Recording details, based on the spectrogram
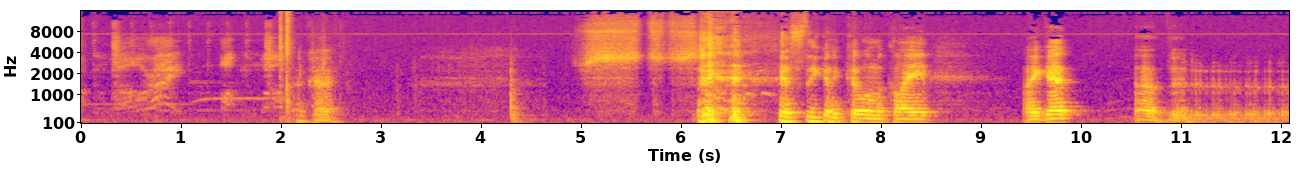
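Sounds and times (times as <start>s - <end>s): man talking: 10.6s - 11.4s.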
